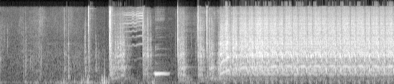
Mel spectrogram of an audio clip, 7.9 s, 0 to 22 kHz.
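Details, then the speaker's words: John Deere 325 lawn tractor, after fixing a no-start (cranked a few seconds then stopped) at the starter solenoid; not started in a long while. A few clicks, then steady even cranking about 3.5 beats per second; normal cranking. "well that seemed to be the problem it's turning over it's probably going to take a little coaxing because it hasn't been started in quite a while"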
